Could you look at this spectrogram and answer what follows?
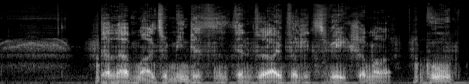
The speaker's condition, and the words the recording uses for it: Laryngectomy. Unser Patient spricht auch mit einem Stimmschandventil.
